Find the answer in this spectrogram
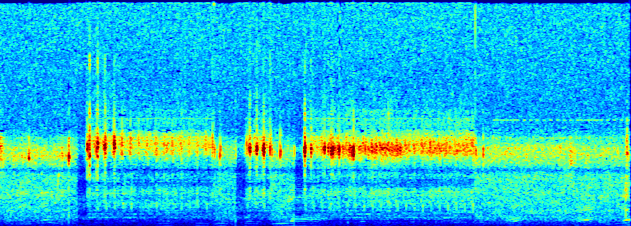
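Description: Outdoor ambience on a woodland path: footsteps on the earth track and faint voices. A high, rapidly pulsing trill comes in bursts, the longest running from about two and a half seconds to nearly five seconds in.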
